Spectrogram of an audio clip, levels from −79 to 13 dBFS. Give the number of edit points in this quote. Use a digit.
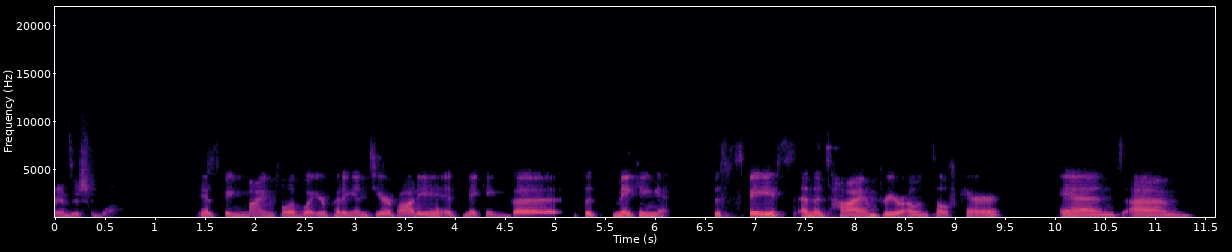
1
